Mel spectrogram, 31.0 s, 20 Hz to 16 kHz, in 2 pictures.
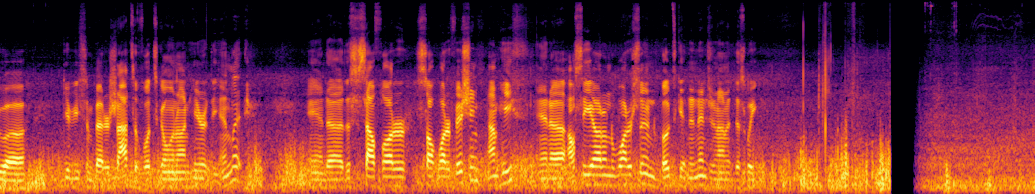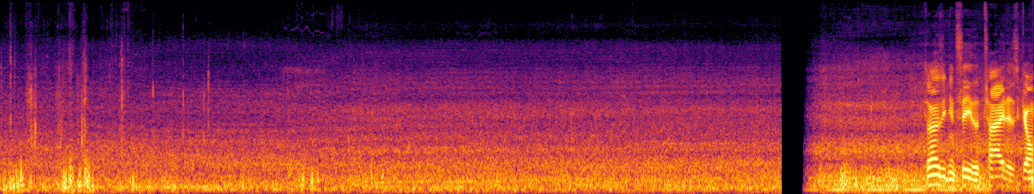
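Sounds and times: wind noise on microphone: 0.0 - 21.4, 27.8 - 31.0.

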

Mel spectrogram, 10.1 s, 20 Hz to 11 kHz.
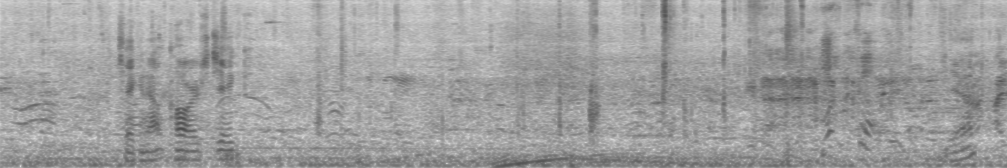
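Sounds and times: people's voices: 0.0 - 10.0
car engine revving: 4.9 - 6.5.

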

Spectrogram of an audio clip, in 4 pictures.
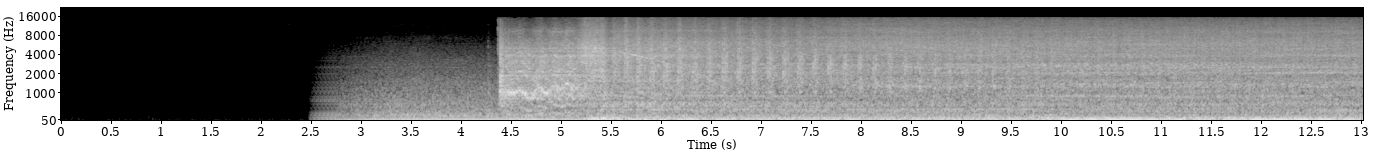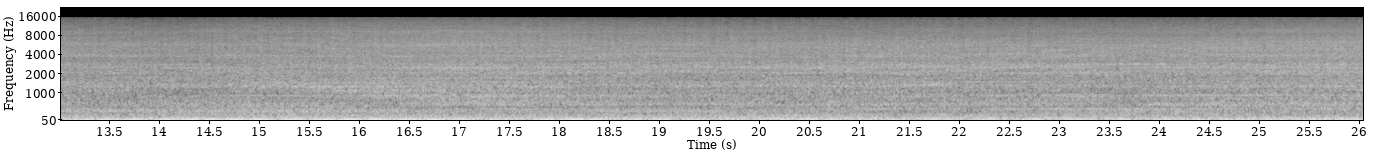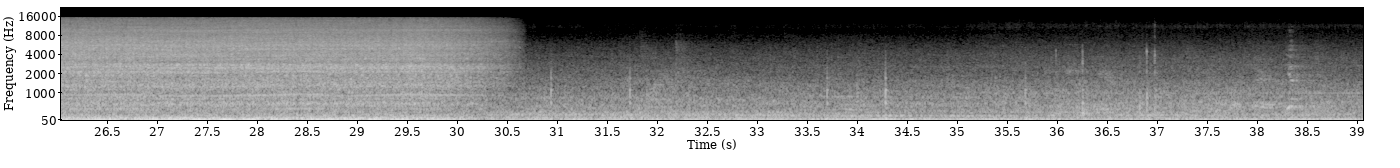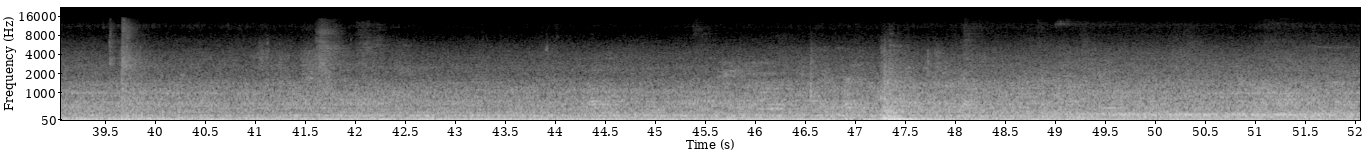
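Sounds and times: car engine cranking: 4.4 - 30.6
car engine idling: 4.4 - 30.8.

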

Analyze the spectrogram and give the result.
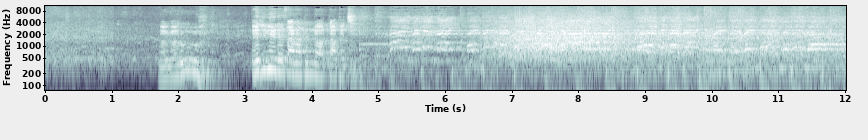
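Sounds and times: music with a steady beat: 4.6 - 12.0
audience cheering and shouting: 6.4 - 12.0.

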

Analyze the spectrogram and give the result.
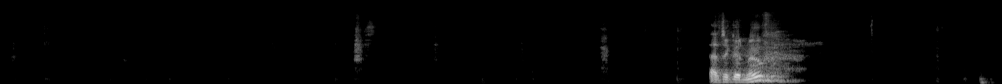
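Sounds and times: stylus scratching on tablet screen: 0.0 - 7.0.

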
